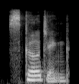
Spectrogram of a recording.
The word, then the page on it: skirting: Indian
